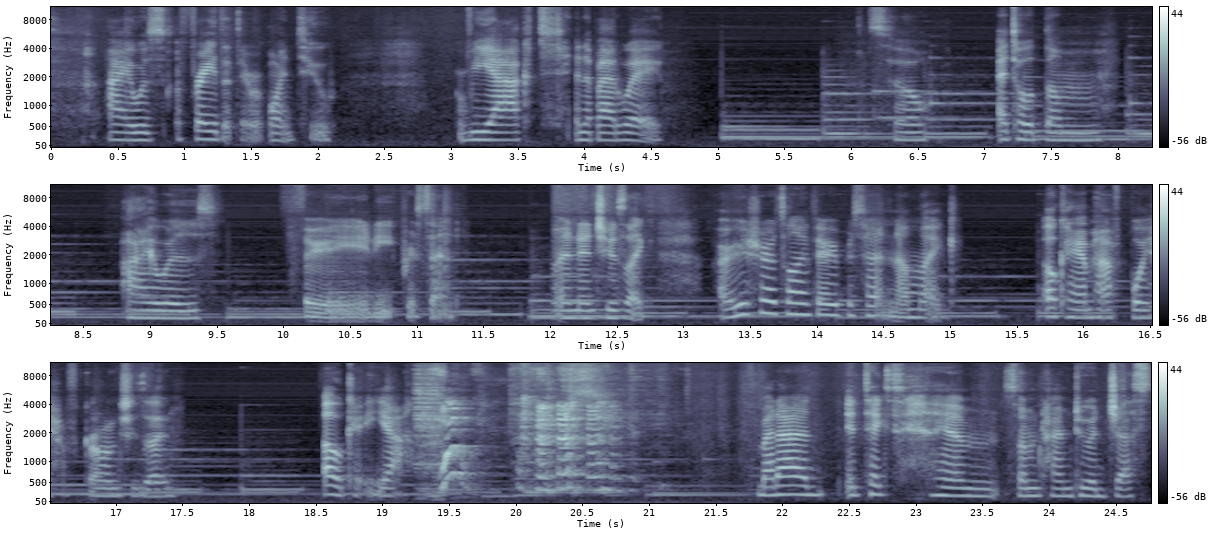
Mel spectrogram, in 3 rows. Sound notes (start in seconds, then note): 19.2 laughs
